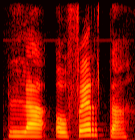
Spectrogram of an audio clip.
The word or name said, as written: oferta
